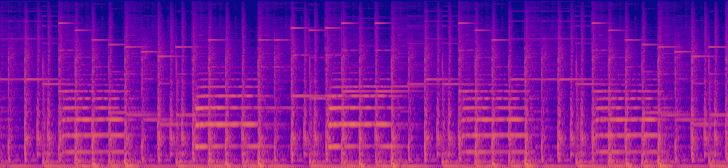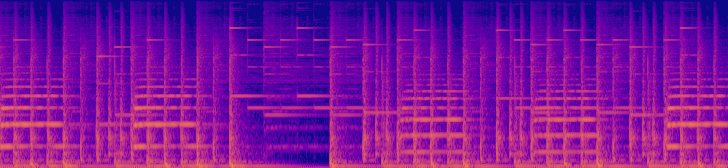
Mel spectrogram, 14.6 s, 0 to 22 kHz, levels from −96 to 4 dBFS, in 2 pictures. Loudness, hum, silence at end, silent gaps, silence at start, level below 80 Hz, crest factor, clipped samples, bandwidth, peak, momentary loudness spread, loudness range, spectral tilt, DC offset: -36 LUFS; none; 0 s; none; 0 s; -44 dBFS; 18 dB; under 0.1%; over 20 kHz; -18 dBFS; 7 LU; 3 LU; -3.5 dB/octave; 0.2%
